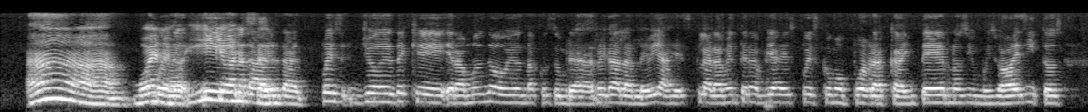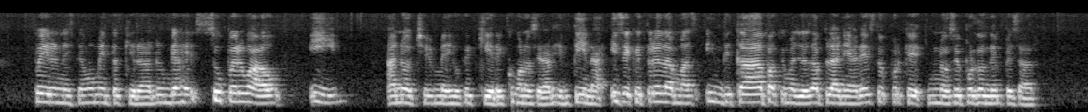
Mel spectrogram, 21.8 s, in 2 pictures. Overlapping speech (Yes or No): Yes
